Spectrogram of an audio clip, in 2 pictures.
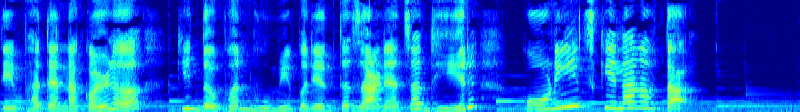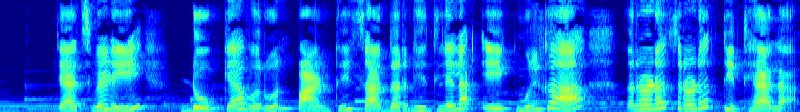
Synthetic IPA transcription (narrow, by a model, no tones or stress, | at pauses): t̪ẽʋ̤at̪janːakəɭɭə | kiːd̪əpʰənbʱumiːpəɾjənt̪əd͡zaɳjat͡sad̪ʱiːɾkoɽ̃iːt͡skelanəʋ̤t̪a̰ | t̪jat͡sʋeɭiː | ɖokjaʋəɾuːnpaɳʈʰɾiːsad̪əɾɡʱet̪lelaʔekmulɡa | ɾəɽət͡sɾəɽət̪ːit̪ʰeala̰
